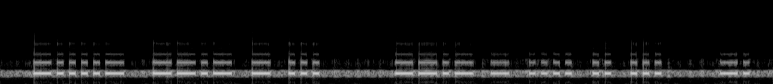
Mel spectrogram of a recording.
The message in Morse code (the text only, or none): -QTS QTHIS N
